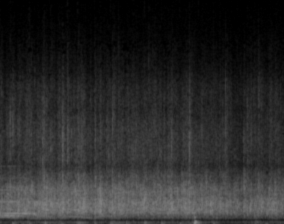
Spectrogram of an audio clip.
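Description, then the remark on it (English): An audience claps steadily, a dense wash of many hands that holds at an even, fairly loud level throughout without any talking over it. “Round of applause”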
